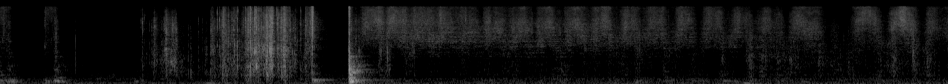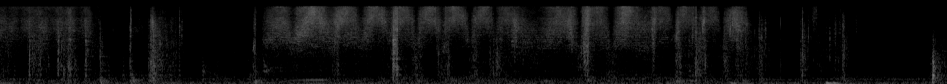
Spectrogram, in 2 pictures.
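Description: A hand wiping excess ink off an inked photogravure plate, a dry rubbing swish stroke after stroke. The rubbing comes in two long spells with a pause between them, and a sharp knock sounds about three and a half seconds in.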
